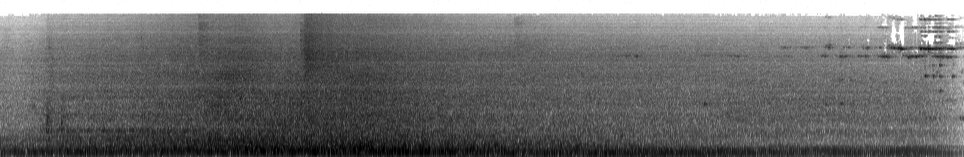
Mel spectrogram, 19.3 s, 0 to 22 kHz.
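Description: A Class 153 single-car diesel railcar runs past with its engine going and its wheels on the rails. It builds to its loudest about seven seconds in, then slowly fades as it draws away. Near the end a few bird chirps come through before the sound cuts off suddenly.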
